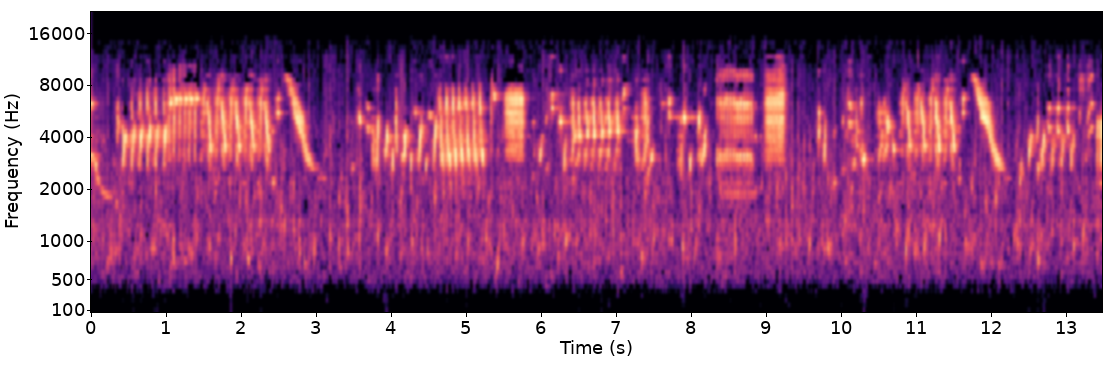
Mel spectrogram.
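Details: Long-tailed shrike song in dense 'tembakan rapat' style: rapid bursts of buzzy trills and clicking note series, some notes sweeping down, with brief pauses between phrases and no other sounds.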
